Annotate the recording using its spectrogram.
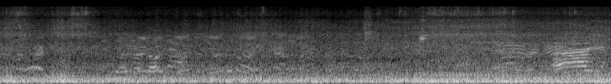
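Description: Motor scooters drive past close by with a low engine hum.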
